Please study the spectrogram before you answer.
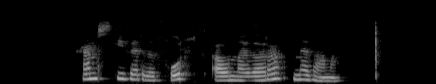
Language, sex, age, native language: Icelandic, female, 30-39, German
